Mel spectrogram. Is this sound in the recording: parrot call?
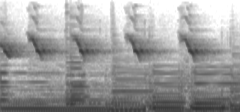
yes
